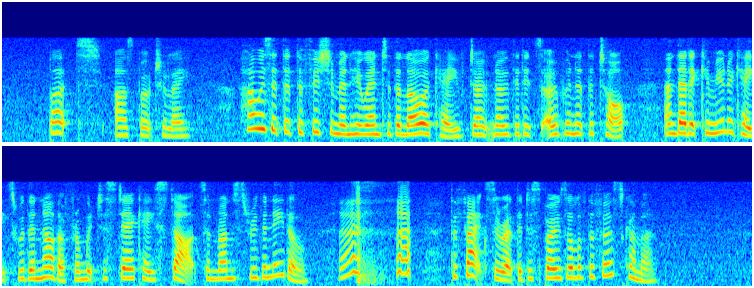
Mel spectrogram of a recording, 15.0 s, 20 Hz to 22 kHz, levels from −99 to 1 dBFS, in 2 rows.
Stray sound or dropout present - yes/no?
yes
